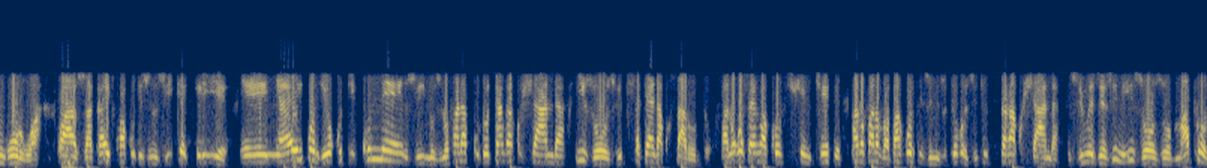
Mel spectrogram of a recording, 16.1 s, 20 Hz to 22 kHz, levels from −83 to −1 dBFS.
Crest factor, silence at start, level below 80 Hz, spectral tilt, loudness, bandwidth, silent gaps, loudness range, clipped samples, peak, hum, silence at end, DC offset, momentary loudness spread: 14 dB; 0 s; -44 dBFS; -2 dB/octave; -17 LUFS; 3.9 kHz; none; 2 LU; under 0.1%; -2 dBFS; none; 0 s; under 0.1%; 9 LU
